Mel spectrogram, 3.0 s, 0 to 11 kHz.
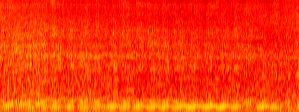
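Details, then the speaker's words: McLaren 720S V8 rebuilt after a wreck, a later start following repairs with an open downpipe: deep, even burble holding a steady pitch with no misses, knocks or ticks; engine running healthy. "It sounds good this time. On the first start originally, it sounded like buns."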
